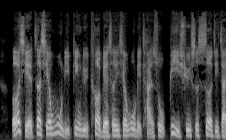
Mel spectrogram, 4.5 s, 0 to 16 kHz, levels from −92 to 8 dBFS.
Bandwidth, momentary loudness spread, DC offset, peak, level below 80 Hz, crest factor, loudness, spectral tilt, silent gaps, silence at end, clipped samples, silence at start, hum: 12 kHz; 6 LU; under 0.1%; -6 dBFS; -56 dBFS; 16 dB; -23 LUFS; -5 dB/octave; none; 0 s; under 0.1%; 0.25 s; none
